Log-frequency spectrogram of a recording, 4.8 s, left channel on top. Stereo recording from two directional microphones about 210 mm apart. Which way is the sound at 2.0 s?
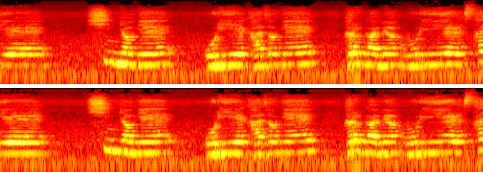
30° right (ahead or behind).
